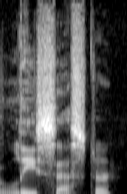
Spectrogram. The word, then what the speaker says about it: Leicester: in a place called leicester north carolina or lease esther depending on how you might want to pronounce it and it does not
